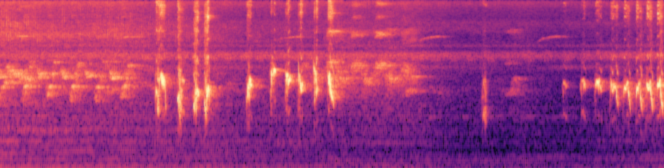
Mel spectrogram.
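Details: Gacor full-isian song of a yellow-vented bulbul: choppy runs of sharp bubbly notes, a burst around two seconds, a gap, then a fast rolling trill of repeated chirps closing the phrase, quiet background.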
